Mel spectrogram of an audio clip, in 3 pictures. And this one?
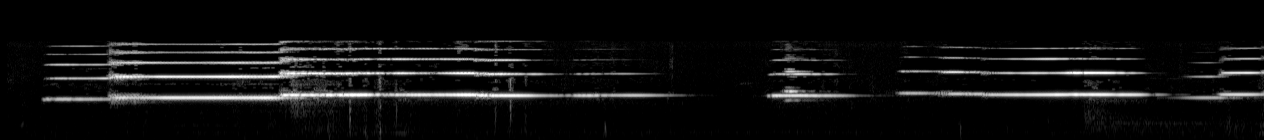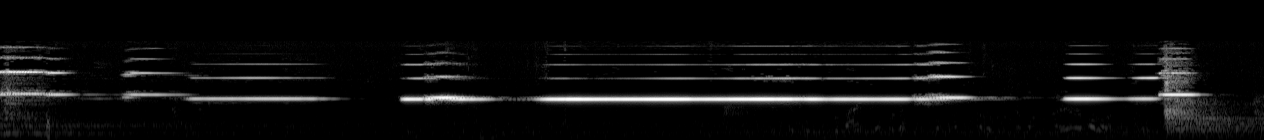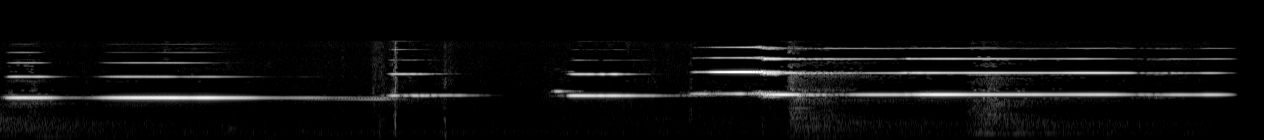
Israel Hek bip
Iron gate opening slowely somewhere in a nature reserve in Israel
Gate, iron, israel, Metal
